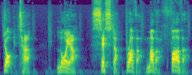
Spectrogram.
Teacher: we replace the r sound at the end with a schwa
